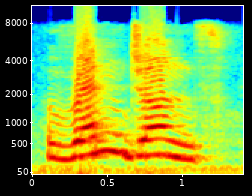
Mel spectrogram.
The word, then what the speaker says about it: vengeance: सकते हैं हम इसको we can pronounce it as vengeance, but no, we have to pronounce it as vengeance. Ven and geance, we will not be going to pronounce it as vengeance. We will be pronouncing this word vengeance.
